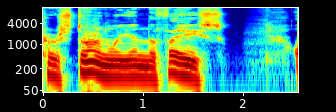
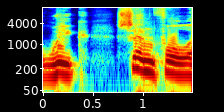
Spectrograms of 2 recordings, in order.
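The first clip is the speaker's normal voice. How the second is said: ordinary delivery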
